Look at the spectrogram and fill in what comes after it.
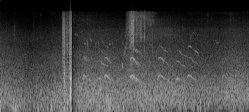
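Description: Birds calling in a run of short, sharp, hooked calls, about two a second, over steady wind and sea noise. A single sharp knock comes about a second and a half in and is the loudest sound.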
